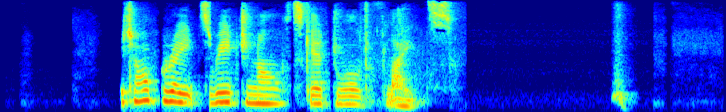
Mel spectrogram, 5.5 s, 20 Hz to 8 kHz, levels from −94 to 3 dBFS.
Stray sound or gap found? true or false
true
